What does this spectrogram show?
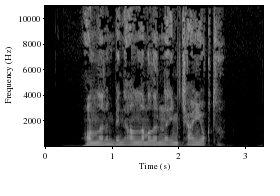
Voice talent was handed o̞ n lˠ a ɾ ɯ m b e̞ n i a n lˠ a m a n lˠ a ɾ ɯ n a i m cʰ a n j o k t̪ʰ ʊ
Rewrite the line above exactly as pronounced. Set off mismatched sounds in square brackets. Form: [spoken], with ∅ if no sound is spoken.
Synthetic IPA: o̞ n lˠ a ɾ ɯ [n] b e̞ n i a n lˠ a m a [∅] lˠ a ɾ ɯ n a i m cʰ a n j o k t̪ʰ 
